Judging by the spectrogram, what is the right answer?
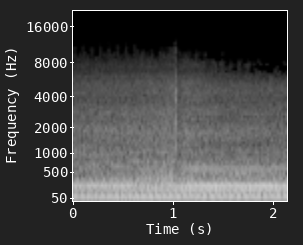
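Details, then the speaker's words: Saturn Aura 3.6L V6 after rod-knock repair, on a half-dead battery: smooth even idle with steady low hum, no knocking on startup unlike before; healthy running. "i don't hear a knock this time it's actually running rather well"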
